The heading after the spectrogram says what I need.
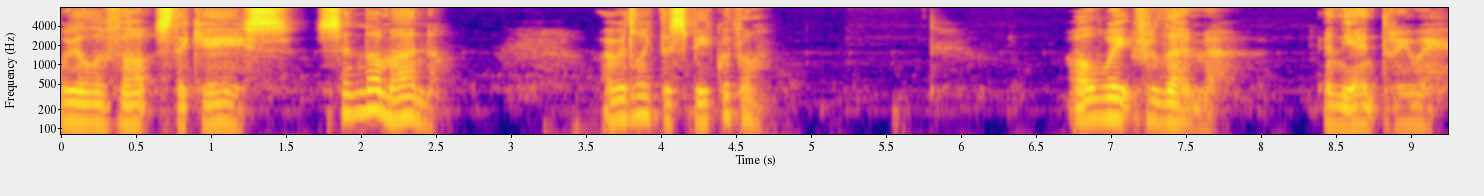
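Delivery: smooth, soft, silky, elegant, purposeful voice. Narrating a scene, voicing the boss as six guests ask to see him; elegant voice. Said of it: "in a very elegant voice".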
